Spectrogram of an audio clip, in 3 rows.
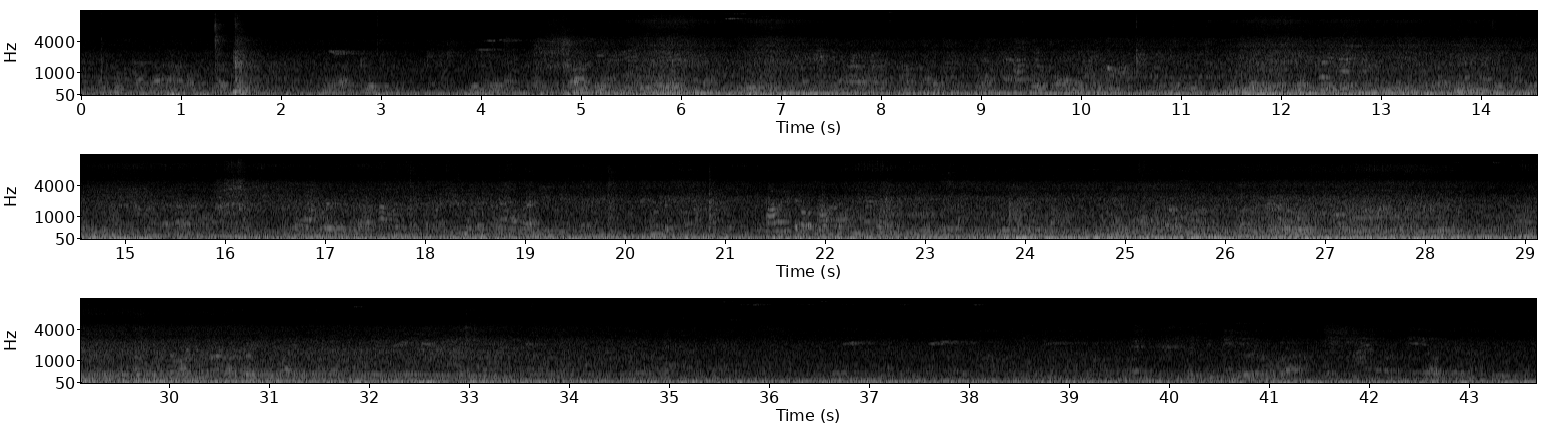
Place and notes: Outside the library, Binaural recordings, Zoom H4n+ Soundman OKM II ( SoundMap2014016 -18)
Taitung City, Taitung County, Taiwan, 16 January 2014, 17:05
